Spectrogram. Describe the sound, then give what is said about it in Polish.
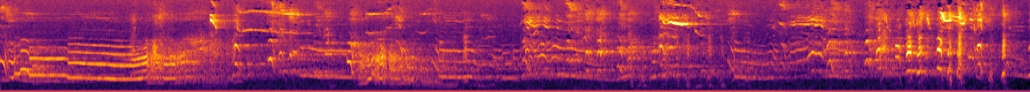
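Several young wild canid pups, feeling threatened, give high, wavering howls and yelps that overlap continuously, loud, shrill and desperate throughout, with faint bird calls in the background and no talking. “czują zagrożenie, to wtedy wyją przeraźliwie, głośno i rozpaczliwie, i to jest sygnał dla polujących rodziców, że trzeba natychmiast rzucić całą tą robotę i wracać do potomstwa, żeby je chronić.”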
